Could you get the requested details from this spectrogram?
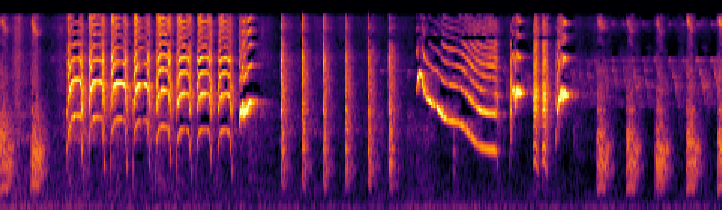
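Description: A Javan myna runs through a varied song: fast rows of bright arched whistles, sharp clicks and chatters, and long sliding falling whistles, with a low hum underneath.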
